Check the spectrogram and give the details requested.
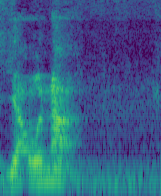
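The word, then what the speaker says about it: יונה: So Yawanah, Yah, Wa, Na.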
